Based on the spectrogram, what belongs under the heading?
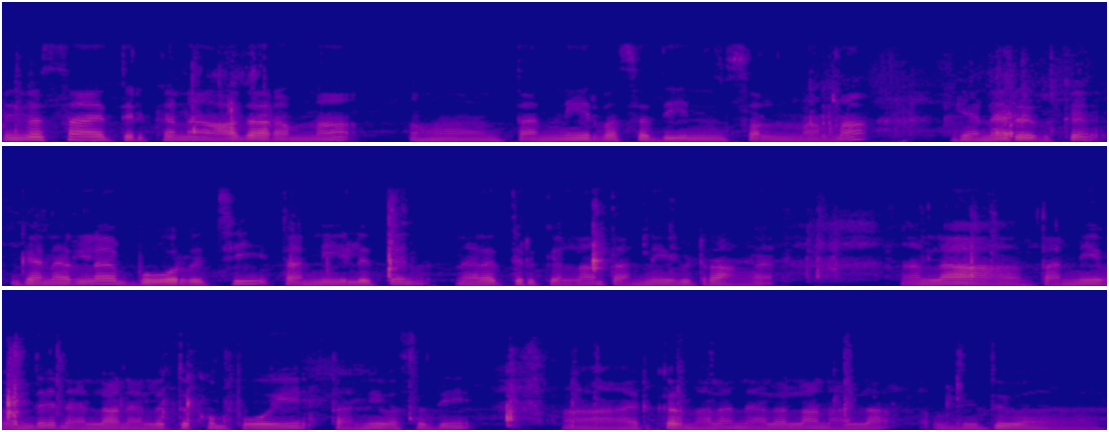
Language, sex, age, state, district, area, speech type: Tamil, female, 30-45, Tamil Nadu, Krishnagiri, rural, spontaneous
